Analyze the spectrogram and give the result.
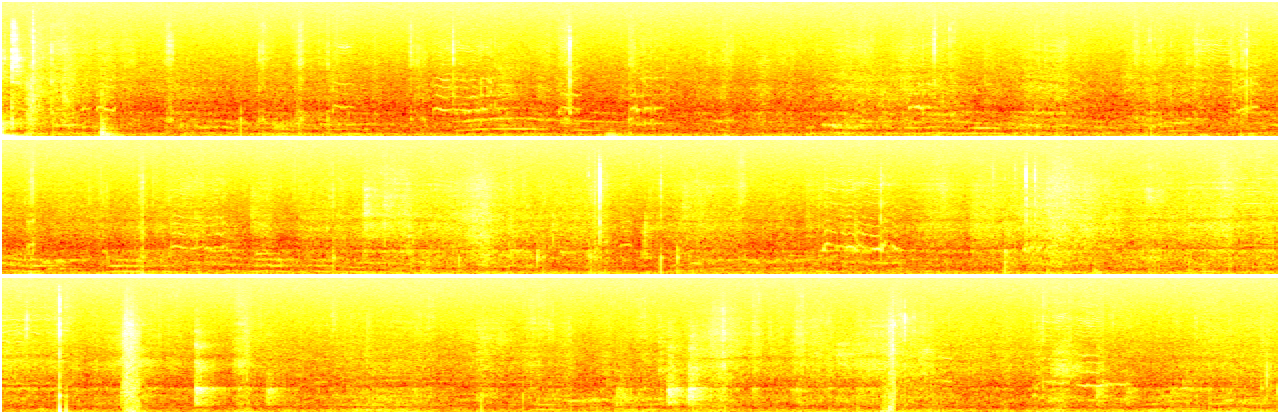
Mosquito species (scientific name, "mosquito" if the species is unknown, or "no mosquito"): Culex pipiens complex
